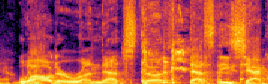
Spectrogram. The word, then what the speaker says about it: Wilderun: So, well, we're really big on pronunciation here. So, Wilderun is it? That's how we like to say it. Yeah. Wilder Run.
